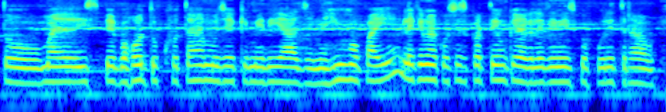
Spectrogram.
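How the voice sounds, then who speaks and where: A woman's voice: lowish voice, level tone, moderate pace, dark tone. A young woman with a Bihari Hindi accent, chatting casually in a study vlog about her exam preparation, rambling and correcting herself as she goes. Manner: rambling, self-correcting, earnest. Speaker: vlogger studying for a teacher exam.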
